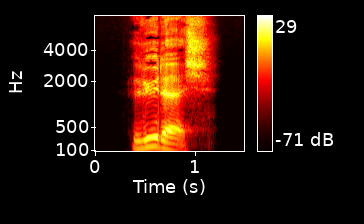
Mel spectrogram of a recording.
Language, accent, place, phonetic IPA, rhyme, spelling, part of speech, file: German, Germany, Berlin, [ˈlyːdɪʃ], -yːdɪʃ, lydisch, adjective, De-lydisch.ogg
- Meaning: 1. Lydian (related to the Lydians, their country or their language) 2. Lydian (related to the Ancient Greek music mode)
